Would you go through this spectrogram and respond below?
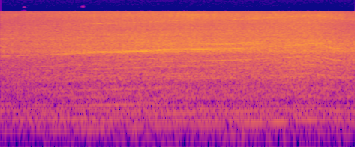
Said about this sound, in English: And as another tour bus pulls away from the car park below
